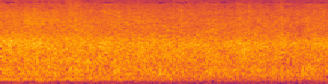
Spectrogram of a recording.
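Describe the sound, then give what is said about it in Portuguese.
Congregation applauding at a Portuguese-language church gathering, a thick, hissing wall of overlapping claps that blends into a rain-like roar and stays level for just over two seconds. “Sanga Escondida, uma salva de palmas, pessoal da Sanga Escondida.”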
